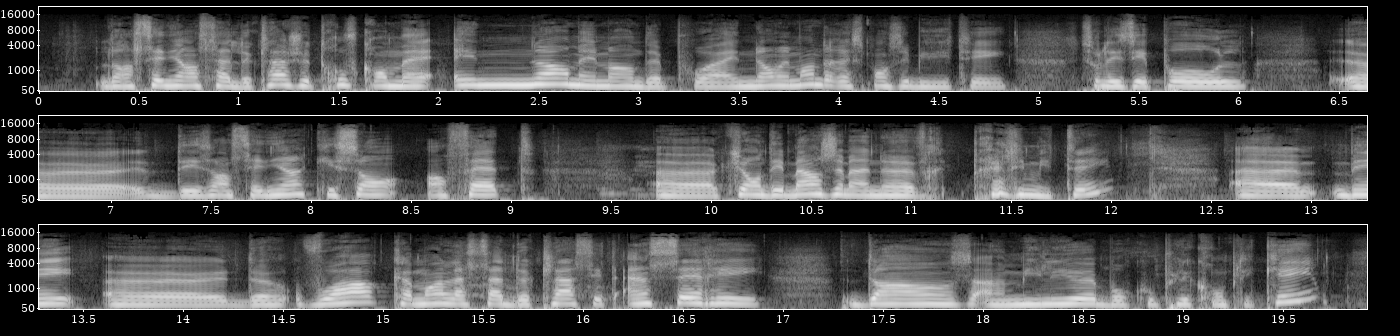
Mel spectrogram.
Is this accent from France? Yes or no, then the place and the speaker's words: no; Ontario, Canada; moi, je travaille beaucoup avec le système scolaire, francophone en l'occurrence, qui est divisé chez nous en Ontario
